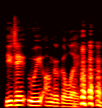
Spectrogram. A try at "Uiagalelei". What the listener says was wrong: Yeah, you're pronouncing you made the mistake of pronouncing every letter. You're not supposed to.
